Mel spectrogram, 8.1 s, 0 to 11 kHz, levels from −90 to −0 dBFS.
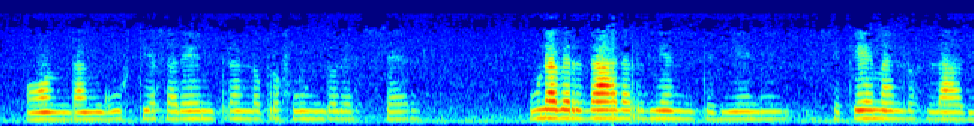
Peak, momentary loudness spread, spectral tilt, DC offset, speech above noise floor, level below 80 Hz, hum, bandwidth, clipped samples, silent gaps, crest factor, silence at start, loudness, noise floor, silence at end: -2 dBFS; 22 LU; -7.5 dB/octave; under 0.1%; 28 dB; -78 dBFS; none; 7.6 kHz; under 0.1%; none; 24 dB; 0.2 s; -25 LUFS; -53 dBFS; 0 s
